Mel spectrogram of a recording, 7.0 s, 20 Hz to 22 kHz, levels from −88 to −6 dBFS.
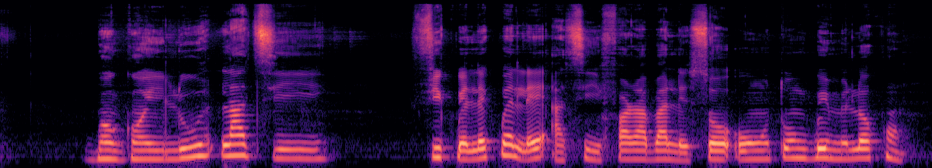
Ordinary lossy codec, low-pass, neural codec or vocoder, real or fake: none; none; none; real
